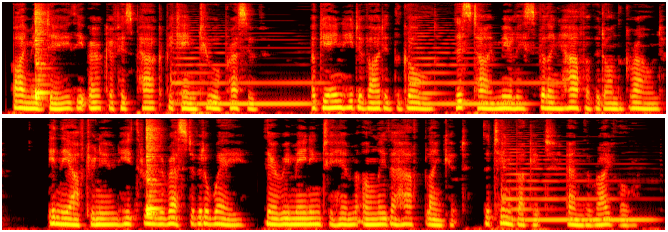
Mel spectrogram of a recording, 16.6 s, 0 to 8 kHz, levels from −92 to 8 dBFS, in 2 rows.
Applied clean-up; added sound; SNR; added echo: classical method log-MMSE.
